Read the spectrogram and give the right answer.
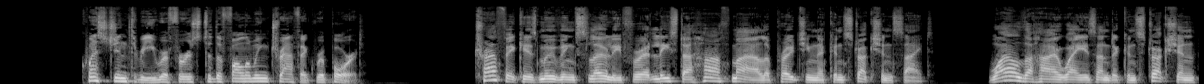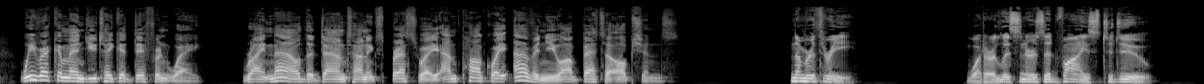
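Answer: Take a different route, such as the Downtown Expressway or Parkway Avenue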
